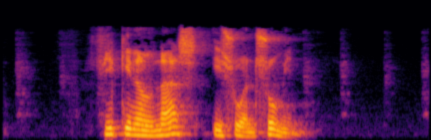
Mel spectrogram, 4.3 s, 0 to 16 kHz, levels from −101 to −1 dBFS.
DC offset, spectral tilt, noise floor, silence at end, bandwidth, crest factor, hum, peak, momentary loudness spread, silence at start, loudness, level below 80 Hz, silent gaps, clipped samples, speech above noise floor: under 0.1%; -5 dB/octave; -70 dBFS; 1.25 s; 7.8 kHz; 20 dB; none; -2 dBFS; 10 LU; 1 s; -19 LUFS; -58 dBFS; none; under 0.1%; 51 dB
